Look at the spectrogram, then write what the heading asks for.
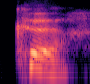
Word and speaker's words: cœur: Cœur. ¿Listo? Más como entre una E y una U. Como es un sonido que no existe en español. ¿Listo? Cœur.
